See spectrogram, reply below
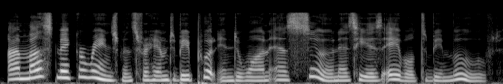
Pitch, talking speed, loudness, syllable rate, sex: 215 Hz, 240 wpm, -17 LUFS, 5.6 syllables/s, female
